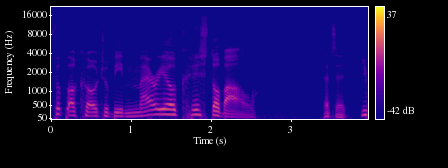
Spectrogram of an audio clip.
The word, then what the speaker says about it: Cristobal: their new head football coach would be mario cristobal that's it you pronounced that one right i swear the heart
